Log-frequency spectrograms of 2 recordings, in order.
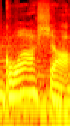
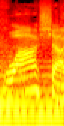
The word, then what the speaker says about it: gua sha: G-U-A space S-H-A. – G-U-A space. – We hope that's how you pronounce it. – A gua sha. – That's how Irish people pronounce it anyway.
